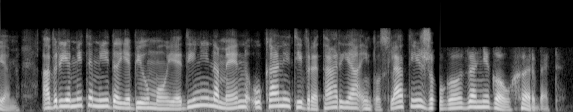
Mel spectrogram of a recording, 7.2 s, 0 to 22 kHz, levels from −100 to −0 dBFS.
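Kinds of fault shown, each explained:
Handover gap: The call switched networks after "ukaniti vratarja in poslati", and no speech arrived for 100 ms, from 5.40 to 5.50 s. The voice cuts to silence.
Fallback to narrowband: From 5.50 s the call drops from HD Voice to a narrowband codec. Nothing above 4 kHz remains, so the voice turns duller and rougher.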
